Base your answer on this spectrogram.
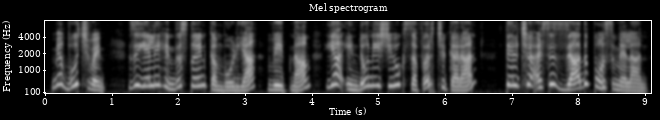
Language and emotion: Kashmiri, happy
